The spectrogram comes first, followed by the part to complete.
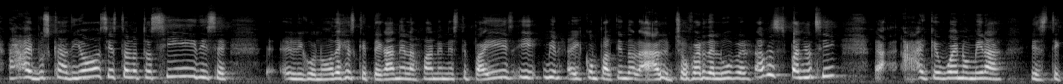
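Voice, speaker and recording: A woman preaching a sermon, lively, acting out her own inner voice, her eyes watering from allergies. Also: high-pitched. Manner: animated, acts out her own inner dialogue.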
